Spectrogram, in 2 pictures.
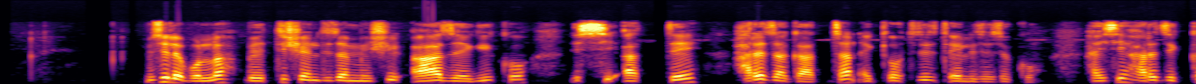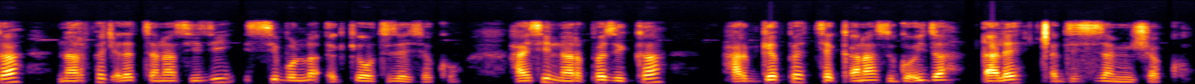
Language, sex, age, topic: Gamo, male, 25-35, agriculture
